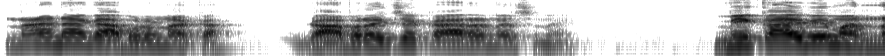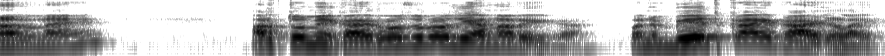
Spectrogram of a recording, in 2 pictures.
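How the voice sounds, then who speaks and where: A man reading a novel aloud, voicing an older male landlord with a raised, loud, chatty rustic manner. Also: on the high side, expressive, moderate pace, voice pushed up, natural voice. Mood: fussy, genial. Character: older male village landlord, fussy, talkative.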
